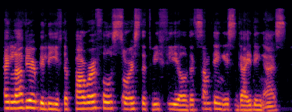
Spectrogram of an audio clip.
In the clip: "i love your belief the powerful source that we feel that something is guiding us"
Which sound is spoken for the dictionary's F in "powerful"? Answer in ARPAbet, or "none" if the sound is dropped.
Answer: F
